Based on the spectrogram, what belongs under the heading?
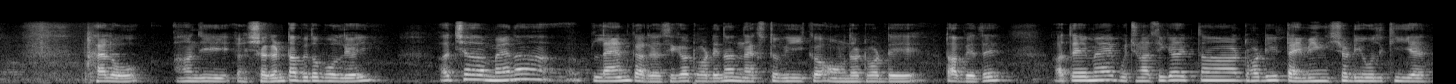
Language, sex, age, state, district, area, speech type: Punjabi, male, 30-45, Punjab, Rupnagar, rural, spontaneous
